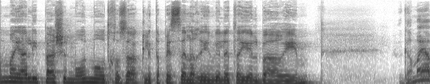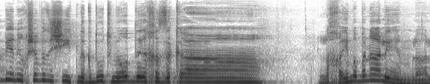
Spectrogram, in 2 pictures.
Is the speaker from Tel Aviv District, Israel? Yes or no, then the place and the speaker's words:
yes; Givatayim, Tel Aviv District, Israel; אנחנו שנינו גדלנו בגבעתיים, אני חושב שהוא שנה מבוגר ממני.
